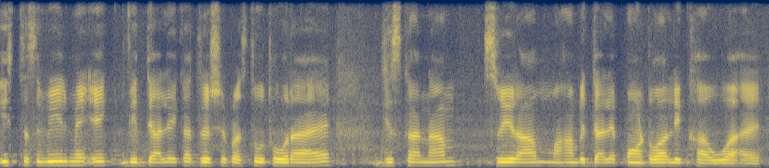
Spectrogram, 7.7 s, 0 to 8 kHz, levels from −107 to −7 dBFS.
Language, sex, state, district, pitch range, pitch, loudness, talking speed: Hindi, male, Uttar Pradesh, Lalitpur, 145-160 Hz, 150 Hz, -15 LUFS, 155 wpm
